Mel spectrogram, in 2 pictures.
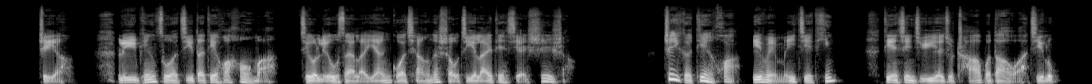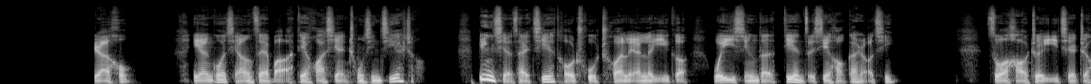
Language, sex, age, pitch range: Chinese, male, 20-39, 85-105 Hz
